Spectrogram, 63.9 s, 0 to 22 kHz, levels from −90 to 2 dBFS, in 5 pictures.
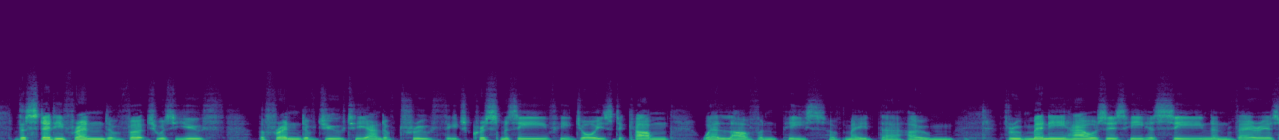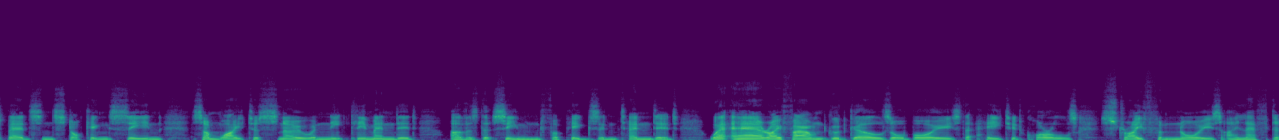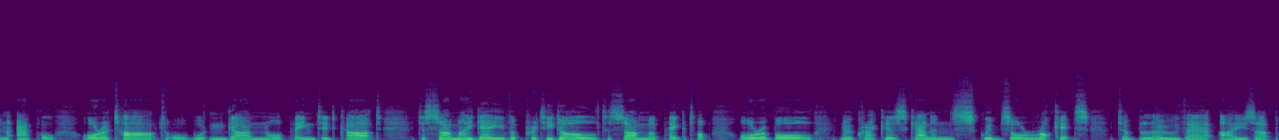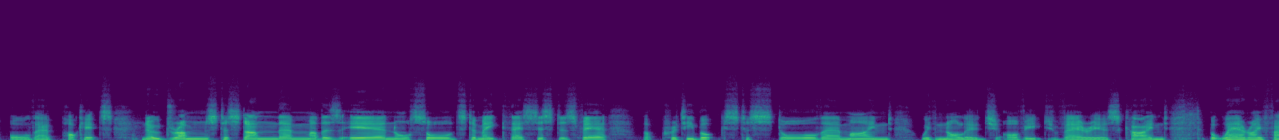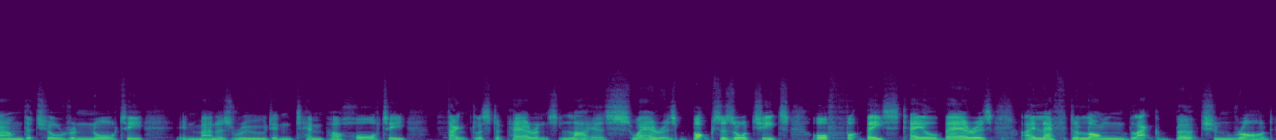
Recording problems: muffled; slightly; fading above 3.5 kHz

